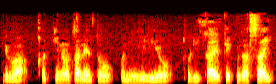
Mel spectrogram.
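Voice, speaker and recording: Small mother crab, firm but trusting, soft husky tone; male narrator voicing her. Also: medium pitch, moderate pace, dry recording, dull audio, close to an everyday voice.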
